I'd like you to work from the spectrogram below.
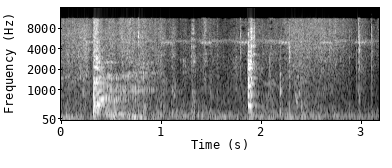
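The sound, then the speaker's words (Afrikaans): Logs are tossed onto a crackling fire, with two sharp thuds about a second and a half apart over a steady, soft popping and hiss. No one speaks. “Ek uh, ek gooi nog gou 'n paar stompe op die vuur.”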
